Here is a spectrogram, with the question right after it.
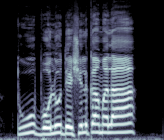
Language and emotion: Marathi, angry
